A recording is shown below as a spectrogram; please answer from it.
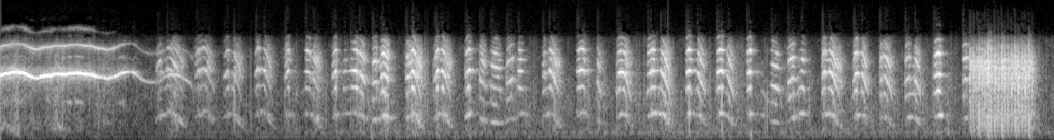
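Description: Cartoon squeak sound effects: a held, wavering squeal for about a second, then a fast run of short squeaks at about five a second, ending in a brief burst of noise.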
